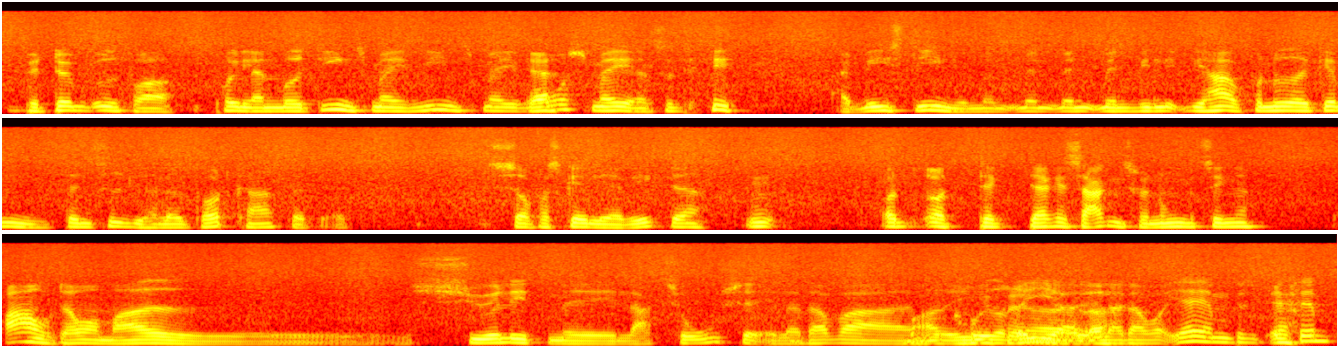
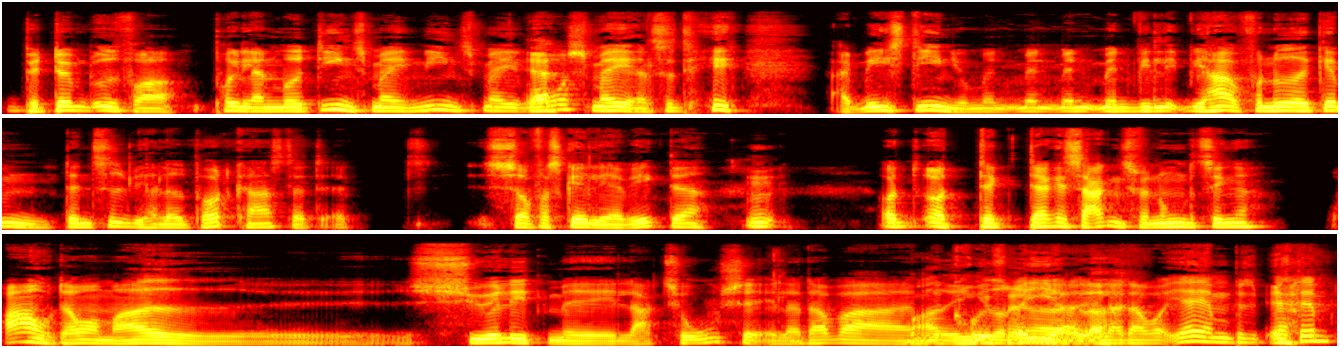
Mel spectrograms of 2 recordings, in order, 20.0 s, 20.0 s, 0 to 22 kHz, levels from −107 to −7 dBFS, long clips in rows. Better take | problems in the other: second | hiss; loud; throughout; 6 dB below the speech

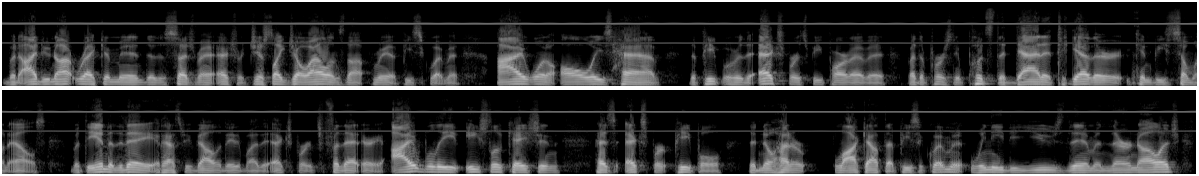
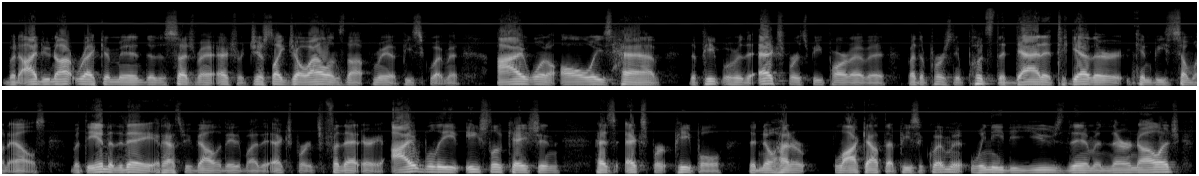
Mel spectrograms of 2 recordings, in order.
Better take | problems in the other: second | high-pitched whine; loud; throughout; 7.5 kHz, 9 dB below the speech; faint in the second

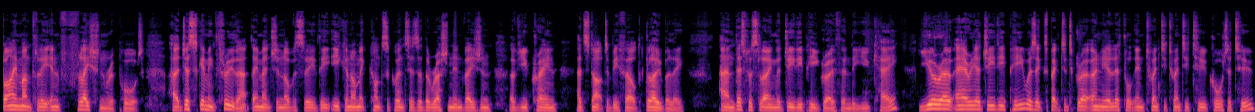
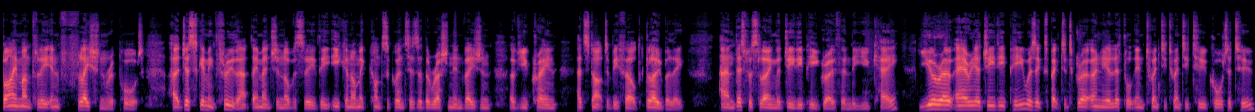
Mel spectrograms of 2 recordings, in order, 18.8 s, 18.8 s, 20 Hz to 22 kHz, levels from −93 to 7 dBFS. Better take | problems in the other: first | thin; somewhat; fading below 300 Hz

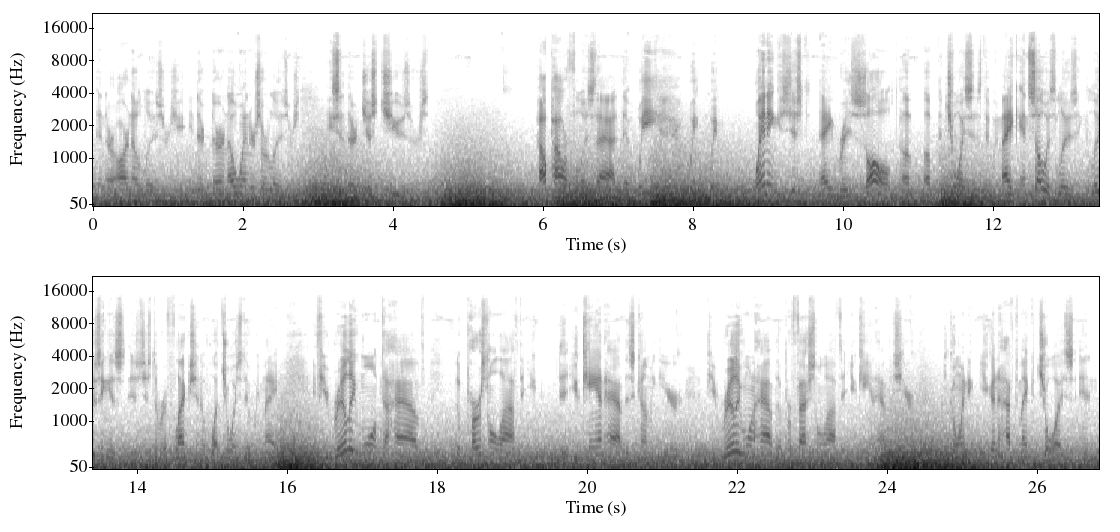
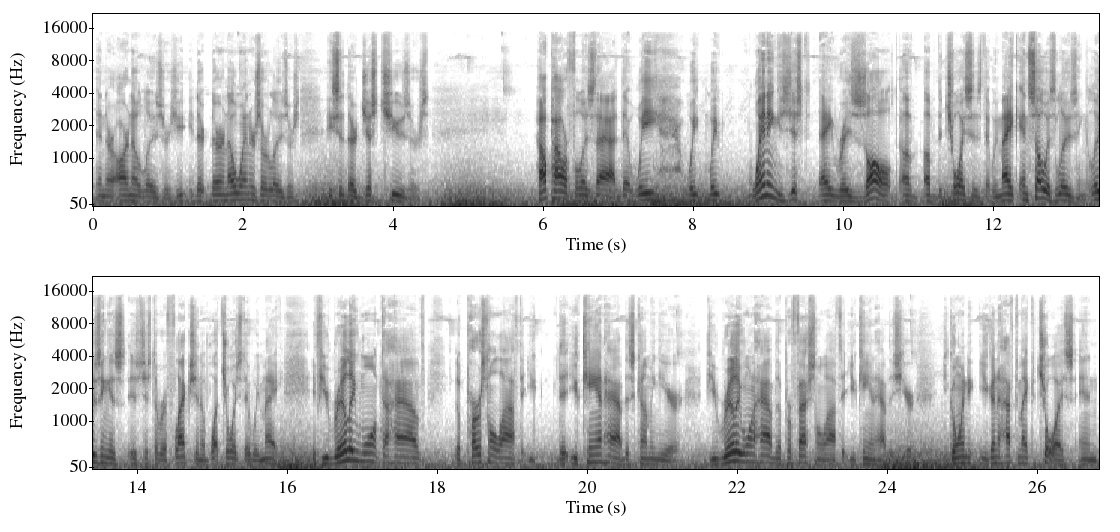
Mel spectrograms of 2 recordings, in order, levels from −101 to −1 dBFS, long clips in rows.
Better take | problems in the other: second | wind noise on the microphone; heavy; 5 dB above the speech; occasional gusts in the second

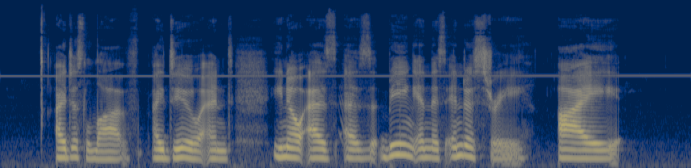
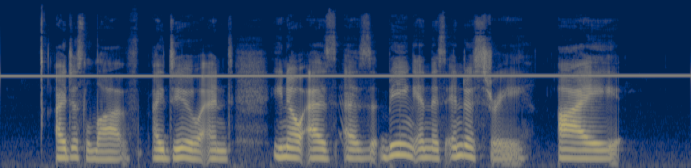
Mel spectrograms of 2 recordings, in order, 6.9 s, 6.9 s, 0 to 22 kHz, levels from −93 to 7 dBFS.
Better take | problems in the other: first | high-pitched whine; loud; throughout; 4 kHz, 9 dB below the speech; faint in the first

